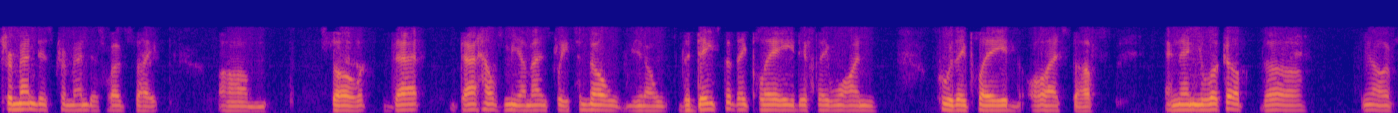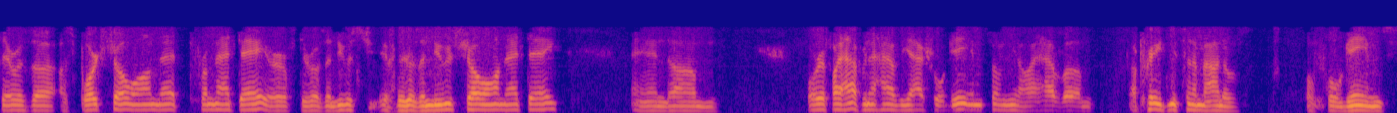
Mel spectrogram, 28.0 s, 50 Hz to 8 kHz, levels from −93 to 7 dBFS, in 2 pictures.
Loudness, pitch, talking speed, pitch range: -27 LUFS, 130 Hz, 190 wpm, 120-140 Hz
